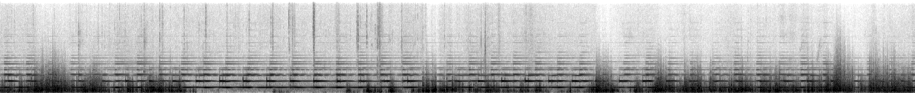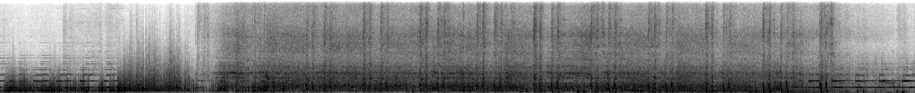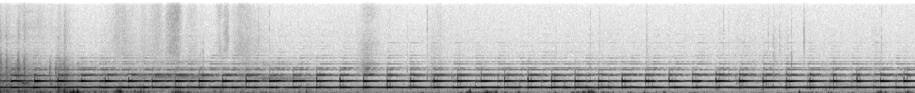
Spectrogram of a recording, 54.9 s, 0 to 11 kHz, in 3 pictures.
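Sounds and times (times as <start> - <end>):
level crossing warning bell: 0.0 - 54.9
train wheels clacking on rails: 14.6 - 40.4.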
